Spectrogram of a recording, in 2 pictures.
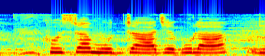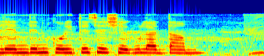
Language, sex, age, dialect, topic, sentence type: Bengali, female, 18-24, Western, banking, statement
